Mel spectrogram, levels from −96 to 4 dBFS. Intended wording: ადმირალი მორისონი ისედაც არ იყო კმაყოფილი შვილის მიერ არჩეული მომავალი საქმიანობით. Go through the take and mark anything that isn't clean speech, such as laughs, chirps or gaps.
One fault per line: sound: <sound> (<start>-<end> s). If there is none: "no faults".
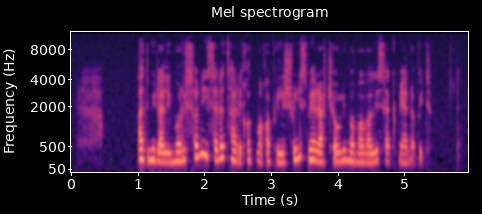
no faults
